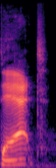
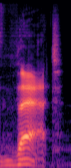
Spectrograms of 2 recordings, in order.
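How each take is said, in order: First: The word begins with a hard d sound. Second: The word begins with a th sound. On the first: The speaker calls it wrong. "We're lazy and some uh, on the pronunciation of our words" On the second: The speaker calls it right. "It's T H A T"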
